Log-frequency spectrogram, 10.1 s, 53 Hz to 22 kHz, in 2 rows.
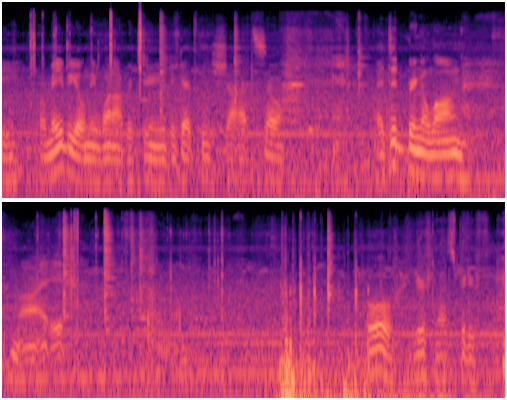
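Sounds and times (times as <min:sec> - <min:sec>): faint steady hum: 0:00.0 - 0:10.0
camera gear clicks and clinks: 0:05.6 - 0:07.4
heavy low thump: 0:07.8 - 0:08.8.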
